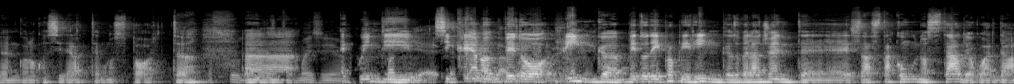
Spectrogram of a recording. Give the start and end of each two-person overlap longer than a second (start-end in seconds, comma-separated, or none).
3.5-6.1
